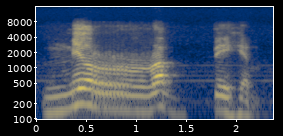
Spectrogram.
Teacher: this noon with sakin becomes silent, and we pronounce this ra as if it has a shad on it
